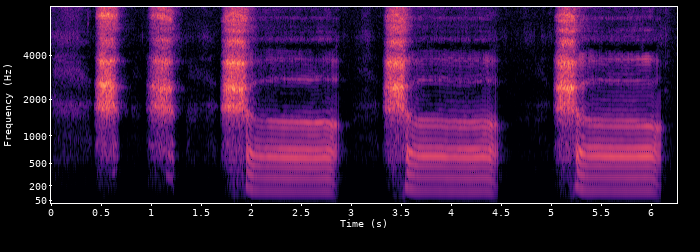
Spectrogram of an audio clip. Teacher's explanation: حلق کے بیچ کے حصے سے یہ حا ادا ہوتا ہے. اور اس کو پرناؤن کرتے وقت منہ سے ایک ہلکی سی ہوا باہر جاتی ہے، خارج ہوتی ہے ہلکی سی ہوا، اور ہمارے حلق پر تھوڑا دباؤ ڈالنا ہے.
